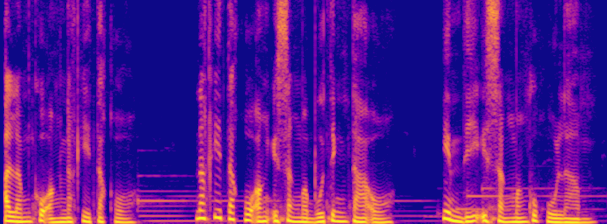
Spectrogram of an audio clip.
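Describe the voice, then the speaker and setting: A woman with a Filipino accent playing an earnest, soft-spoken, protective father in an audiobook story. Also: deep voice, animated, normal speed, soft background music. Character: earnest, protective adult father, gentle and troubled.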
